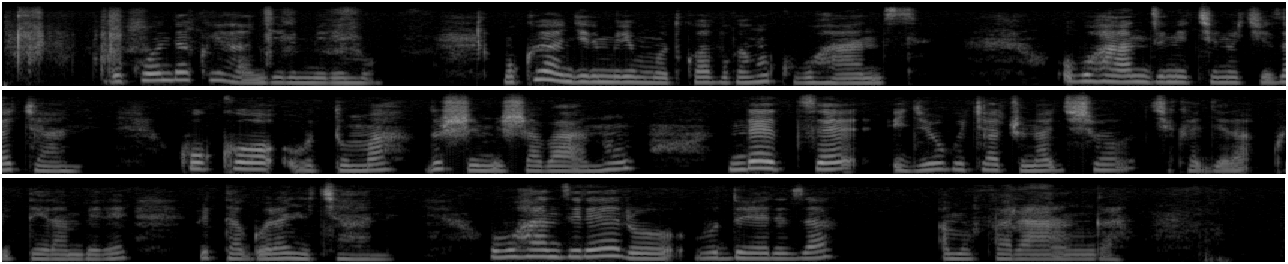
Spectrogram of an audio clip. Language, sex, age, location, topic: Kinyarwanda, female, 18-24, Musanze, government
